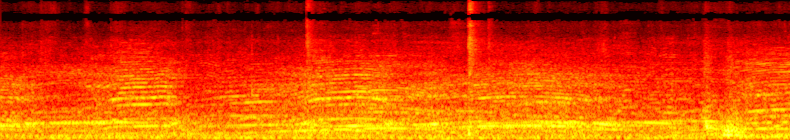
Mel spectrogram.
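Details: ['Cattle being unloaded from a truck call in a series of wavering, drawn-out moos amid loud crowd chatter, engine rumble and occasional clatter.']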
